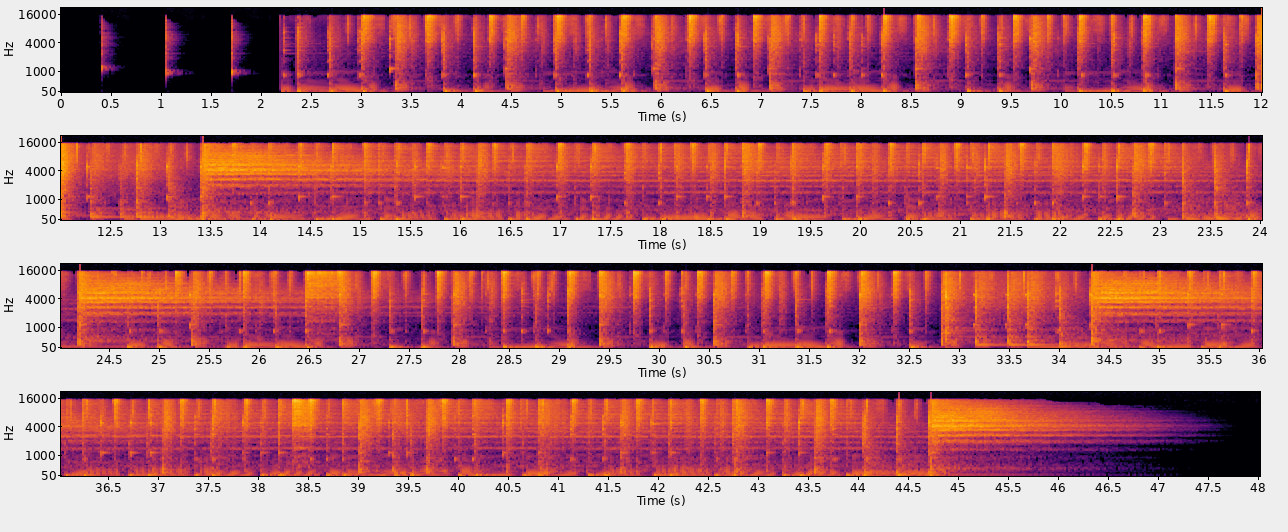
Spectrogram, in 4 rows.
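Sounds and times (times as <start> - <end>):
partido samba music: 3.0 - 46.2.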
